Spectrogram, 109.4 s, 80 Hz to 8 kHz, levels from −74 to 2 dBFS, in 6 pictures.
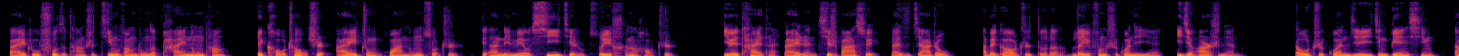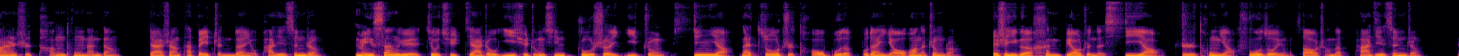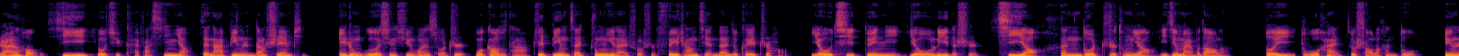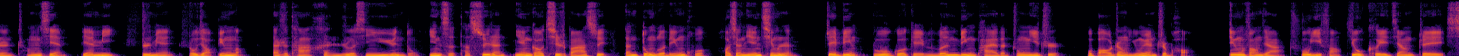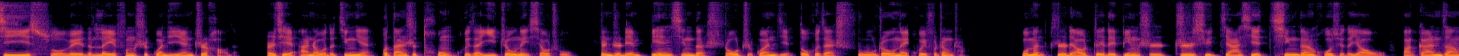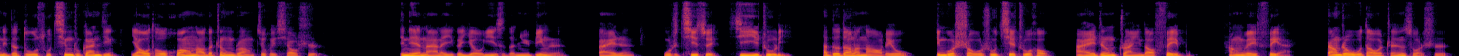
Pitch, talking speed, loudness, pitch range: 100 Hz, 245 characters per minute, -19 LUFS, 90-120 Hz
